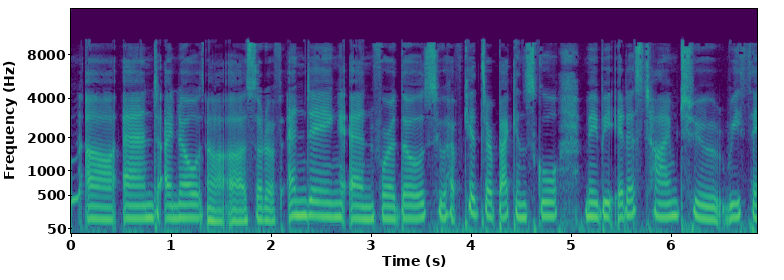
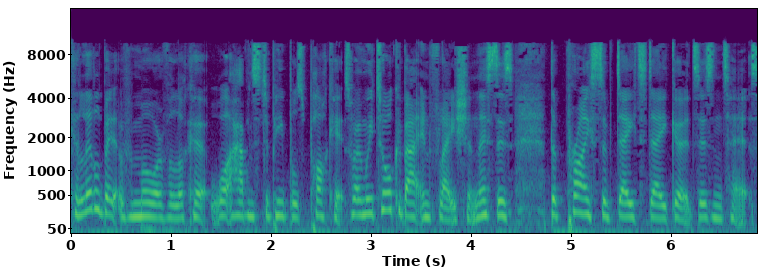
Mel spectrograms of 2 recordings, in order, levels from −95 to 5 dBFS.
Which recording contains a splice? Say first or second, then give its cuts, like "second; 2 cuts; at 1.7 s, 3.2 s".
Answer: first; 2 cuts; at 1.3 s, 3.9 s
